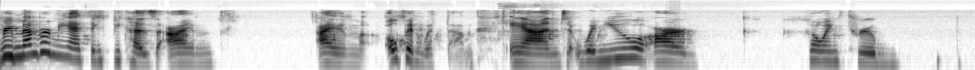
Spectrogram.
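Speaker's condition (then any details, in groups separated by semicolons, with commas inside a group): Stuttering; covert stuttering until about age 30, intensive program at American Institute for Stuttering in New York; 33 years old, mostly open about stuttering, sometimes still slips back into covert stage; stutters openly, including when introducing self, stutters on daughter's name Violet; repeated words, prolonged sounds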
